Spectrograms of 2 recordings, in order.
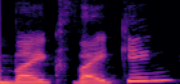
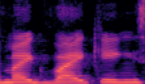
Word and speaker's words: Meik Wiking: Sorry, Danish Secrets to Happy Living by Mike Viking, which you would think you know how Mike Viking is spelled, but it is in fact M-E-I-K-W-I-K-I-N-G.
